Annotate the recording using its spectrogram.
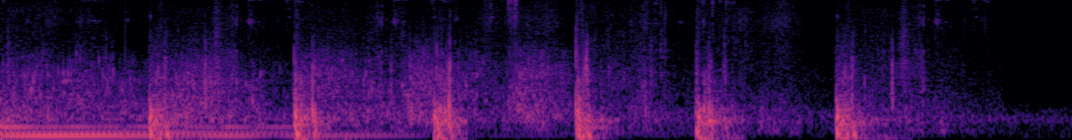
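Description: Footsteps knock steadily on a metal floor.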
